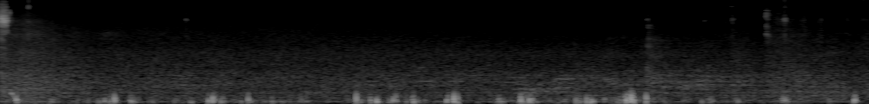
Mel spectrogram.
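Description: A stylus taps lightly on a tablet.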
